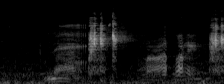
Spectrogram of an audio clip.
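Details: Common myna mimicking speech while people chat with it: bright, sharp chirping syllables in quick pairs mixed with human voices.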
